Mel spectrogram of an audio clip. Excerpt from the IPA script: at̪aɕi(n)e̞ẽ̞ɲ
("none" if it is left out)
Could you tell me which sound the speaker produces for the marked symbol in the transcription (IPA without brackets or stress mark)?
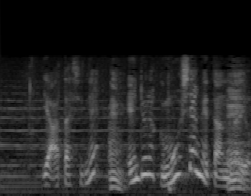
n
